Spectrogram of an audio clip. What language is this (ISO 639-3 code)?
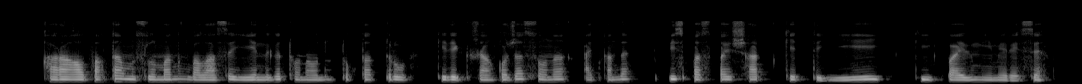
kaz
